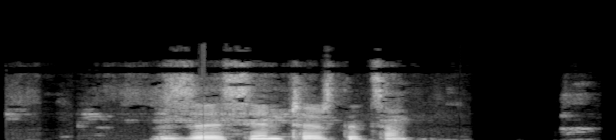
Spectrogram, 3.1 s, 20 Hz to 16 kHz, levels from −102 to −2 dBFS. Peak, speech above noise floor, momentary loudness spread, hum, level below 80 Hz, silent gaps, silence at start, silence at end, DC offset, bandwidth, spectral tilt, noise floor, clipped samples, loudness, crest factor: -2 dBFS; 29 dB; 14 LU; none; -52 dBFS; 2.38-2.77 s; 0.45 s; 0.15 s; under 0.1%; 9.4 kHz; -4.5 dB/octave; -48 dBFS; under 0.1%; -19 LUFS; 18 dB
